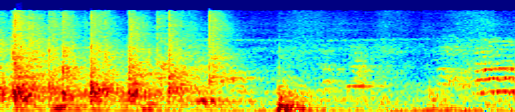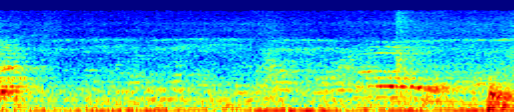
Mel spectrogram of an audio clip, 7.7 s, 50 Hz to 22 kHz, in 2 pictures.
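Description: A classroom claps for group 2 with a short burst of hand taps at the start. Children then chatter and the room stays noisy, with a thump and scattered voices after the applause fades.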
